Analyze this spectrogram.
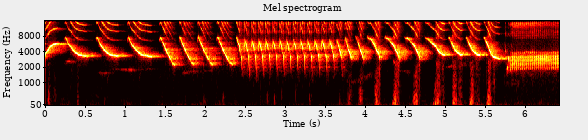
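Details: Singing domestic canary performing a long rolled song. Quick descending chirps flow into a fast rattling trill, then a run of sharp downslurred notes and a steady buzzing roll at the end.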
